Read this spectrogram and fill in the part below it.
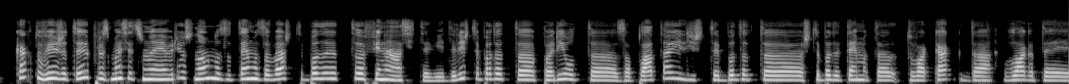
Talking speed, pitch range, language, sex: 165 wpm, 195-240 Hz, Bulgarian, female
